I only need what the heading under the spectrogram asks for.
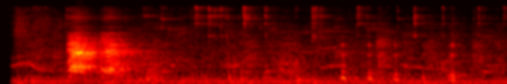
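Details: A puppy in a house gives a short, high yipping bark as two quick bursts in the first second. A steady low hum, soft knocks and shuffling follow in a quiet room.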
